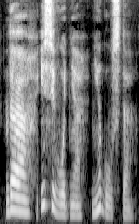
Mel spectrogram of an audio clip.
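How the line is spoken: Sighing. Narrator (Russian): вздохнул Реми

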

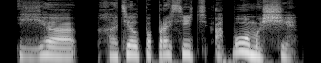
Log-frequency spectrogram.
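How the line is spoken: Barely audible mumble. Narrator (Russian): почти неслышно пробормотал Саймон

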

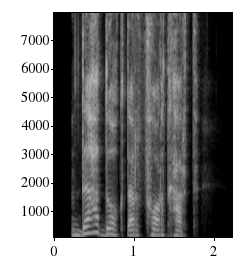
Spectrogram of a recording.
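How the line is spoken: Breathy exhale. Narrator (Russian): выдохнула Глориан

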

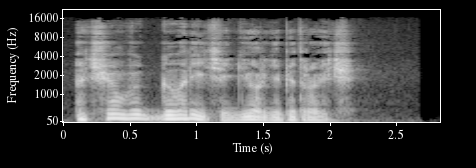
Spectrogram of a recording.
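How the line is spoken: Tired question. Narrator (Russian): устало спросил

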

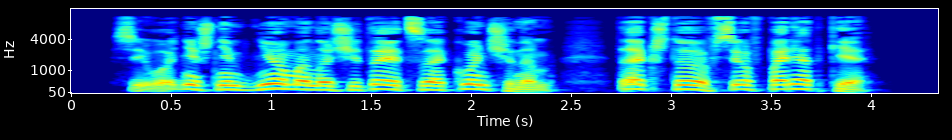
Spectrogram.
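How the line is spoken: Snorted. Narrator (Russian): хмыкнул

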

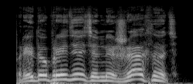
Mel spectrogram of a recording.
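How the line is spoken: Breathless exhale. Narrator (Russian): выдохнул Саватеев

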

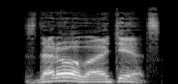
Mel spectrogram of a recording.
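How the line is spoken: Loud bark. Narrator (Russian): гаркнул Виталик

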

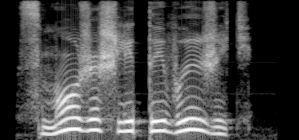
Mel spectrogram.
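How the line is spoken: Whispered. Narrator (Russian): прошептал Зак

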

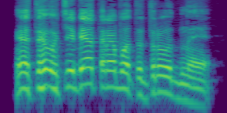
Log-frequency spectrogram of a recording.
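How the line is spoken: Scoffing snort. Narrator (Russian): хмыкнул Фрэнки

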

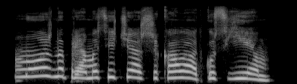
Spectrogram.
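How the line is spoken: Child's shout. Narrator (Russian): закричал рядом детский голосок

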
